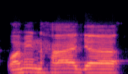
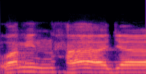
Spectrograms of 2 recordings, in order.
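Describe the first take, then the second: First: The long vowel is held only briefly. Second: The long vowel is held noticeably longer. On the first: The speaker calls it wrong. "jangan dibaca wa min haja" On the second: The speaker calls it right. "tapi wa min haja, lebih panjang sedikit daripada mat asli"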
